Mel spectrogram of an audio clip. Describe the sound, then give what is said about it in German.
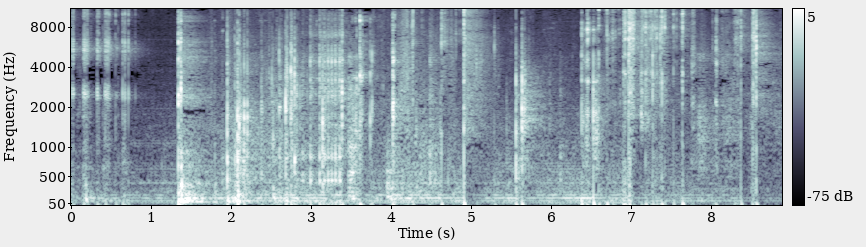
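Glass being crumbled away with breaking pliers after scoring with a glass cutter, roughly reducing the glass to its later fitting size: a steady run of sharp crunches and brittle snaps at an irregular pace, with no one talking. “Danach muss er mit Glasschneider und Brechzange das Glas grob auf die spätere Passgröße herunterbröckeln.”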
